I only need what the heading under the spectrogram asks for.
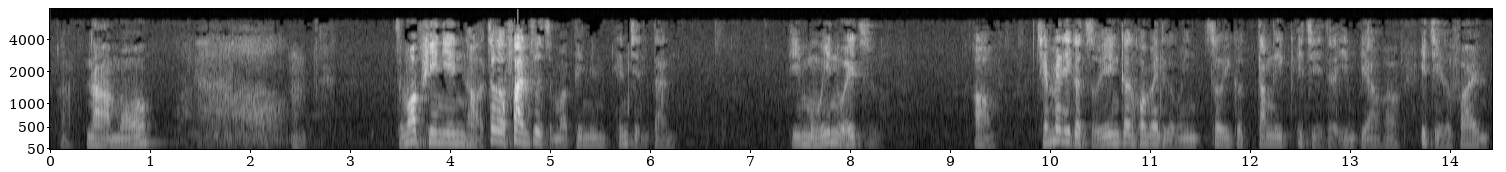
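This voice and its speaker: Male lecturer, husky voice, throat-clearing, repetitive classroom delivery, dull lo-fi recording. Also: fairly high pitch. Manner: repeats points, ends phrases with a drawn-out "ha", clears throat often. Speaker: Sanskrit teacher.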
